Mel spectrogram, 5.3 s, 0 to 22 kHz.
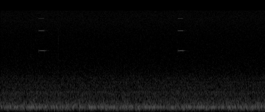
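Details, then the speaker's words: Fluke 125B ScopeMeter in recorder mode with the event threshold off, measuring temperature with a thermocouple: two short high beeps about three seconds apart over a quiet hum. Beep signals a new min/max record. "which means that now anytime there's a new minimum and maximum you'll hear a beep we'll press done and then f4 to run so you hear the beeping every time there's a new min and Max"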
